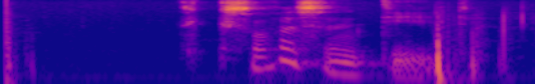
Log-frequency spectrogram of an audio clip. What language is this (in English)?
Kabyle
